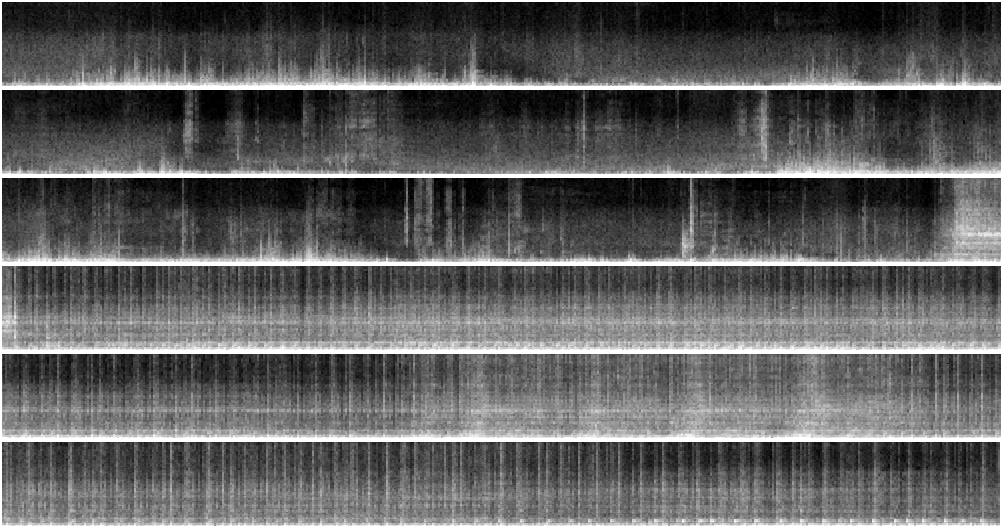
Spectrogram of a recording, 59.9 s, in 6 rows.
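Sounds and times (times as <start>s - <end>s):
motorcycle engine idling: 29.3s - 59.9s.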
